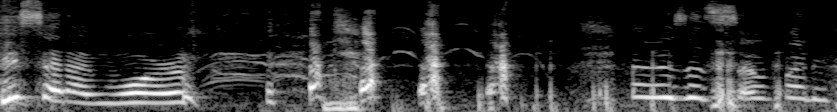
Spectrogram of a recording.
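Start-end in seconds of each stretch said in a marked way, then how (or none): 0.0-1.0 high-pitched quote breaking into laughter; slow, giggly mock voice; laughing quote. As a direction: crack up while doing the character's line. Quoting film line, cracking up.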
